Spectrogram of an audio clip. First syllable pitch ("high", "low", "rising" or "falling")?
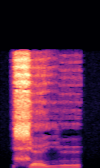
low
